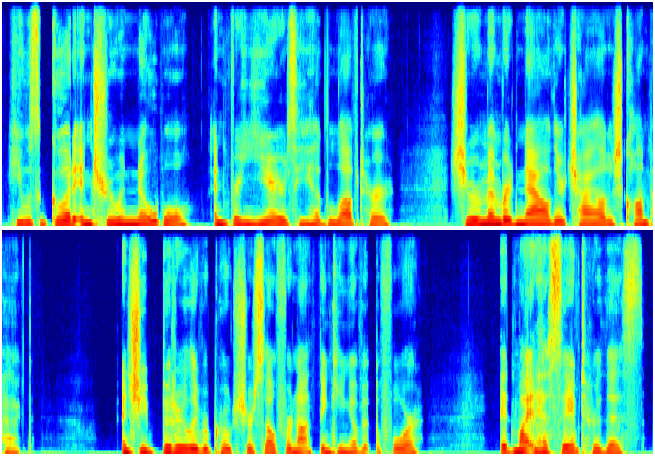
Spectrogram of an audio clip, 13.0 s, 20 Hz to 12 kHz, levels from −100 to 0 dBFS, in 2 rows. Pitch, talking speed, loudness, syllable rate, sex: 215 Hz, 160 wpm, -17 LUFS, 5.1 syllables/s, female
